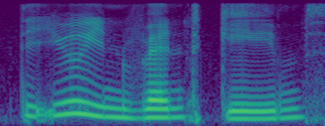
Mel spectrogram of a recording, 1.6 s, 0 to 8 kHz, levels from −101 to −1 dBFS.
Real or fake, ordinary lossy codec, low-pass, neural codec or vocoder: real; AAC, 48 kbps; 7.2 kHz; none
